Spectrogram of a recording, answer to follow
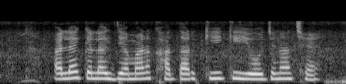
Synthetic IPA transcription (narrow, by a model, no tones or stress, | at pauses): ələɡələɡd͡ʒəməɾkʰaːt̪əɾkikijoːd͡ʒnat͡ʃʰɛ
